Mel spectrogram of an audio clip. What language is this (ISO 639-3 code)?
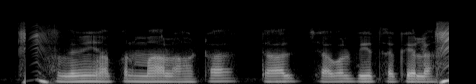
bho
